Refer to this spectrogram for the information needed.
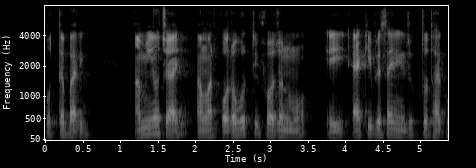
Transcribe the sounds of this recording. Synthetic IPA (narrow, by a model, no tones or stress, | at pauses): koɾt̪epaɾi | a̰miot͡ɕajamaɾpɔɾoboɾt̪ipɾɔd͡ʑonmo | ejɛkipet̪ʰajnid͡ʑuk̚t̪ot̪ʰaku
